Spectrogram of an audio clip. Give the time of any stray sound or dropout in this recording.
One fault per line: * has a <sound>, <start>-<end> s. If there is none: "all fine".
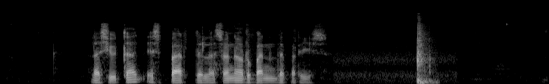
* has a thud, 4.2-4.4 s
